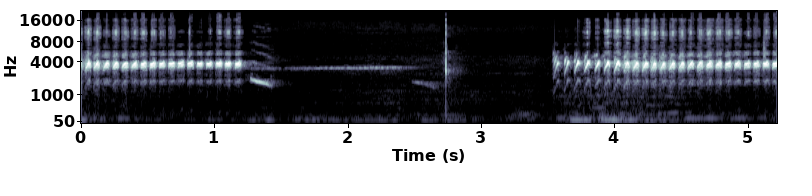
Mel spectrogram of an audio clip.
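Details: Common iora worked up by a lure: a sustained rapid trill of even buzzy pulses ends with a downward slur, followed by a thin level whistle, silence, and another long fast trill.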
